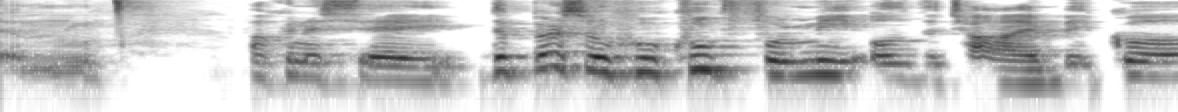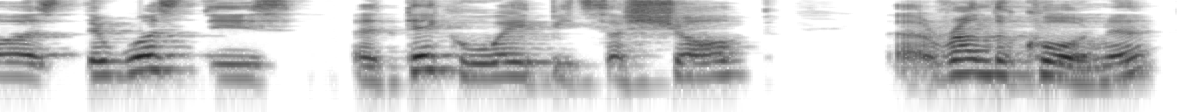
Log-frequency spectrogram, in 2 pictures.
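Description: A man with an Italian accent, a guest in an interview, telling his story in a chatty way with many fillers and frequent laughs. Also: high-pitched. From Italy. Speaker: guest, pizza teacher.

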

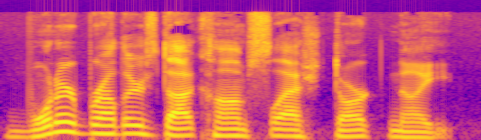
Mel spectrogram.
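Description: A man's voice: medium pitch, animated, measured pace, darkish tone, no room sound. A man hosting a casual podcast, reading out news stories with frequent laughs and ums. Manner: reads stories with laughs and fillers.

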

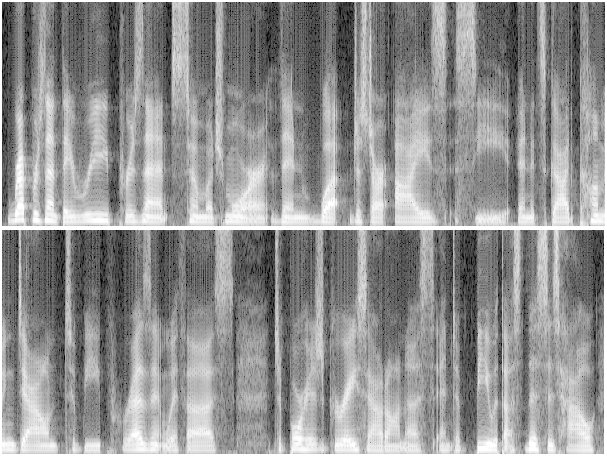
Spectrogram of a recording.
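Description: A woman's voice: sits low, fairly even intonation, unhurried, gravelly, no room sound, clean studio sound. Earnest woman podcast co-host. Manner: earnest, many "like" fillers. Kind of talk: casual faith podcast chat.

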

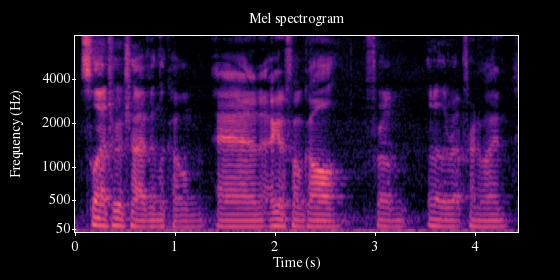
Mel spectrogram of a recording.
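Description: A man's voice: deep voice, completely flat delivery, fairly quick, heavy background noise. A man chatting casually on a podcast, easygoing and agreeable, telling anecdotes. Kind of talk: casual chat.

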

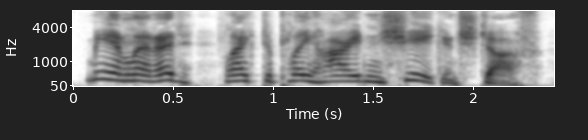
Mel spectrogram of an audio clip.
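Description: A man's voice: extremely high pitch, big pitch swings, fairly quick, sharp tone, no echo, clean studio sound, voice pushed up, heavily acted. A man voicing an eager young male flying squirrel who talks with a whistling lisp through his buck teeth. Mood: playful. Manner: eager, chatty, boastful.

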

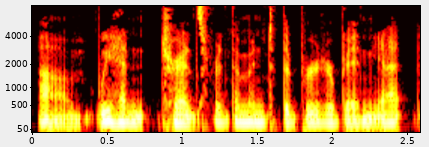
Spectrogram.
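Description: Gravelly, giggly woman gushing casually. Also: sits low, steady tone, brisk, warm tone, no echo, studio quality. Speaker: podcast co-host. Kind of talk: casual chat.

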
